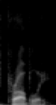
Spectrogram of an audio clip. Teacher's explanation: We just drop that middle vowel sound entirely. 3 syllables become 2. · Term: syllable reduction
